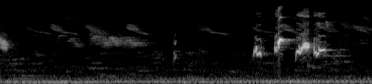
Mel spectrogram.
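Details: Red-whiskered bulbul competition song used for training: soft high twitters and a couple of short clicks, then a strong, fast phrase of looping, bubbling whistles near the end, over a low hum.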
